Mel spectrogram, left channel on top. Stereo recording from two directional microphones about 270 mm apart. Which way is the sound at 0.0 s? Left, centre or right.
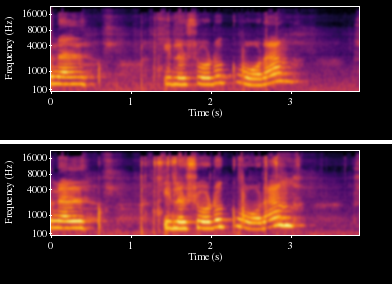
Centre.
